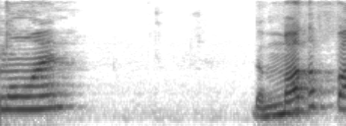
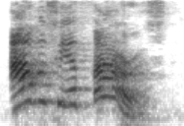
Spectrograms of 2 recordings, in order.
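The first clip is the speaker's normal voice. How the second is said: indignant; 9 semitones higher, 6 dB louder than usual. Retold or imitated. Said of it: "I'm like".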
